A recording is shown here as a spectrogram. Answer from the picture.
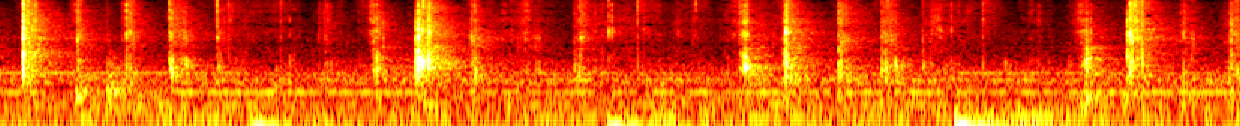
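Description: A deck of tarot cards being shuffled by hand: an irregular run of soft card clicks and slaps, with a few sharper snaps standing out.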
